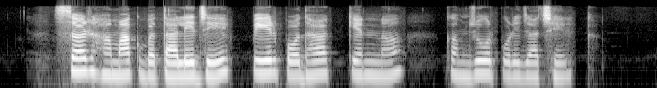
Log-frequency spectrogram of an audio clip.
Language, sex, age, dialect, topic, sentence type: Magahi, female, 18-24, Northeastern/Surjapuri, agriculture, statement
